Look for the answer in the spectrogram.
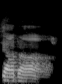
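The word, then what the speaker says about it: Jarā: The hunter's name is Jada, with a long A, a feminine noun.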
